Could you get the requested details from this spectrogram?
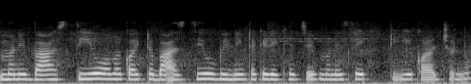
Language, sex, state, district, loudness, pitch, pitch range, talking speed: Bengali, female, West Bengal, Paschim Medinipur, -16 LUFS, 235 Hz, 230-240 Hz, 190 wpm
